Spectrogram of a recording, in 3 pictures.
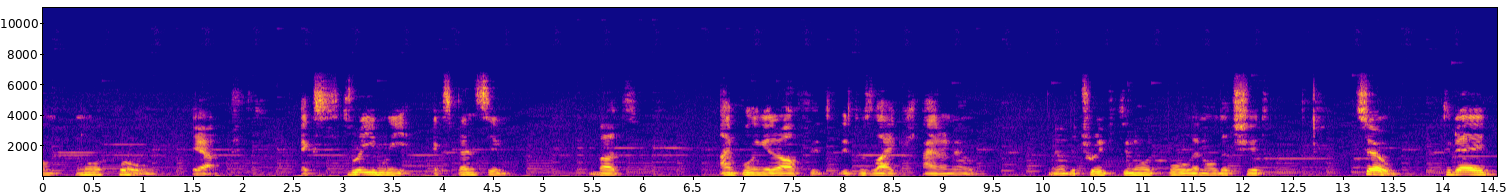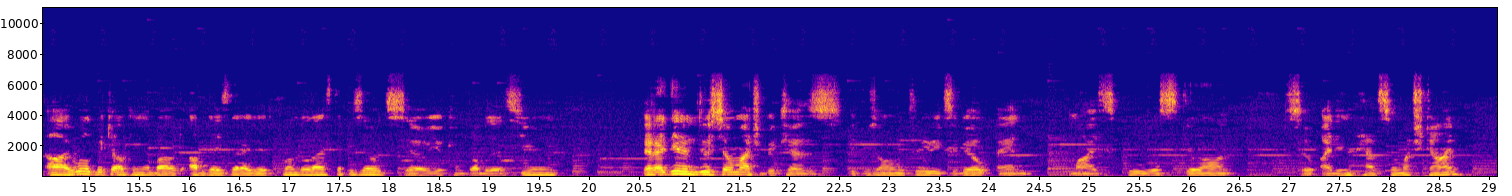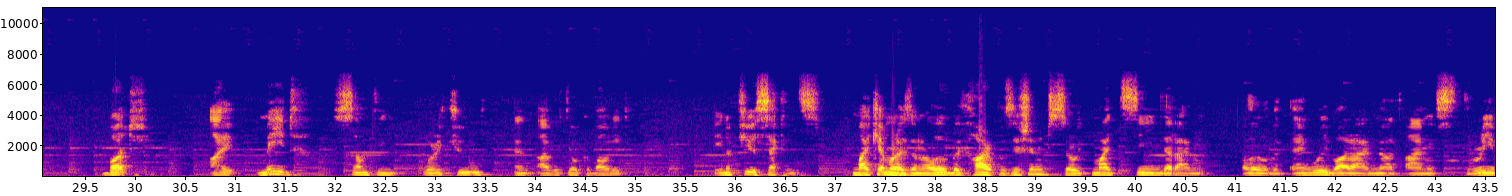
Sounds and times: Speech: 0.0s - 2.0s, 2.6s - 4.7s, 5.5s - 6.0s, 6.8s - 9.4s, 10.1s - 12.3s, 13.1s - 19.7s, 20.6s - 28.8s, 29.7s - 30.2s, 30.8s - 35.0s, 35.8s - 43.6s
Music: 0.0s - 43.6s.

